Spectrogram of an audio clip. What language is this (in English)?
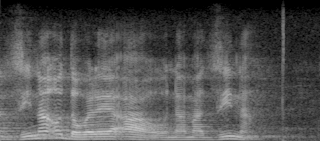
Venda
